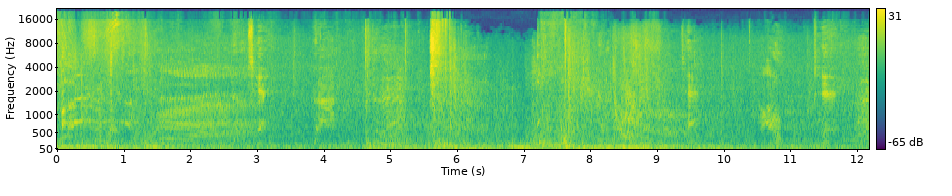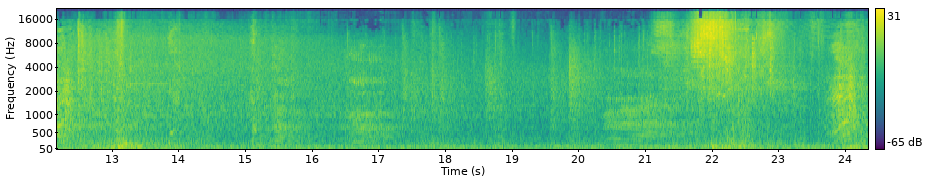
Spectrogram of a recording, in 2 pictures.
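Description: Spell explosions from the Bombarda curse in Hogwarts Legacy, loud booming blasts amid roaring creature growls and chaotic battle noise over a long stretch.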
